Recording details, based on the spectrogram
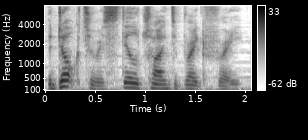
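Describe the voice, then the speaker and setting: A man's voice: mid-range voice, animated, normal speed, soft background music. A man reading scripted narration for an audio drama.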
